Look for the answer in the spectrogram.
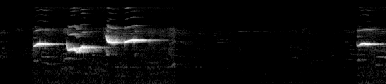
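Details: Oriental magpie-robin (kacer jowo) kept at home: a burst of three loud whistled phrases, level, then dipping, then a high note gliding down. After a pause of nearly three seconds, another steady whistle begins.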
